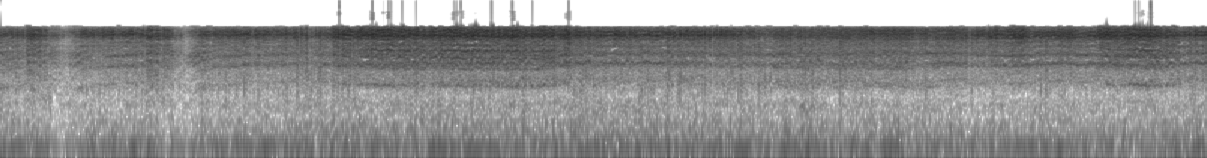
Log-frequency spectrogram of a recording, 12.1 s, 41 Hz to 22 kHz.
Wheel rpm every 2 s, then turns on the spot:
180, 220, 230, 210, 220, 230.
none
